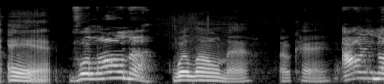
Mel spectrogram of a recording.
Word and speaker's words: Willona: actually did not hear that you want Valona. to add? Valona. Willona. Okay. I don't even know how you even spell that.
